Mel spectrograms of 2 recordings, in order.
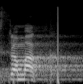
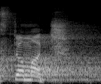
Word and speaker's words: stomach: are ending in ch, but if I pronounce it, what I pronounce it as stomach and not stomach, it's stomach, or monarch, not monarch, then it sounds like K, monarch, stomach, I add S, STOMACHS, or MONARCHS.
